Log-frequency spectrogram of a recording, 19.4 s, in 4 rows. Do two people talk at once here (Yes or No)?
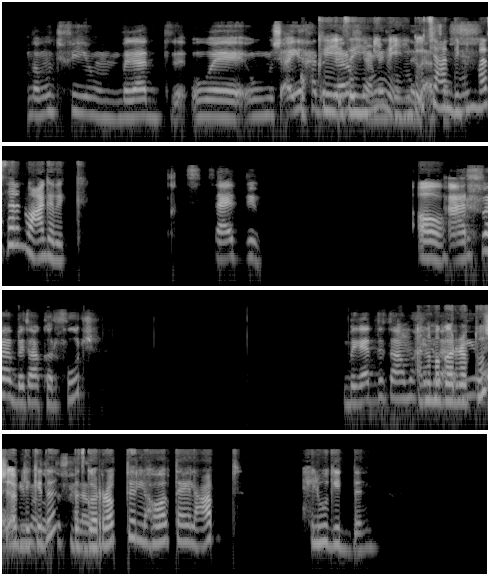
Yes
